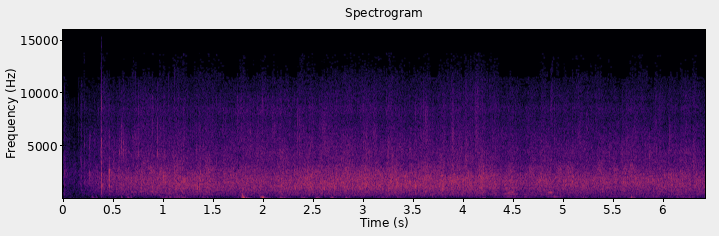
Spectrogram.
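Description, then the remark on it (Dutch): A crowd claps steadily in a dense, sustained wash of applause lasting several seconds, welcoming the author of a book onto the stage at an evening event, with a few brief sharper claps and faint voices mixed in. “Geeft u hem een daverend applaus.”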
